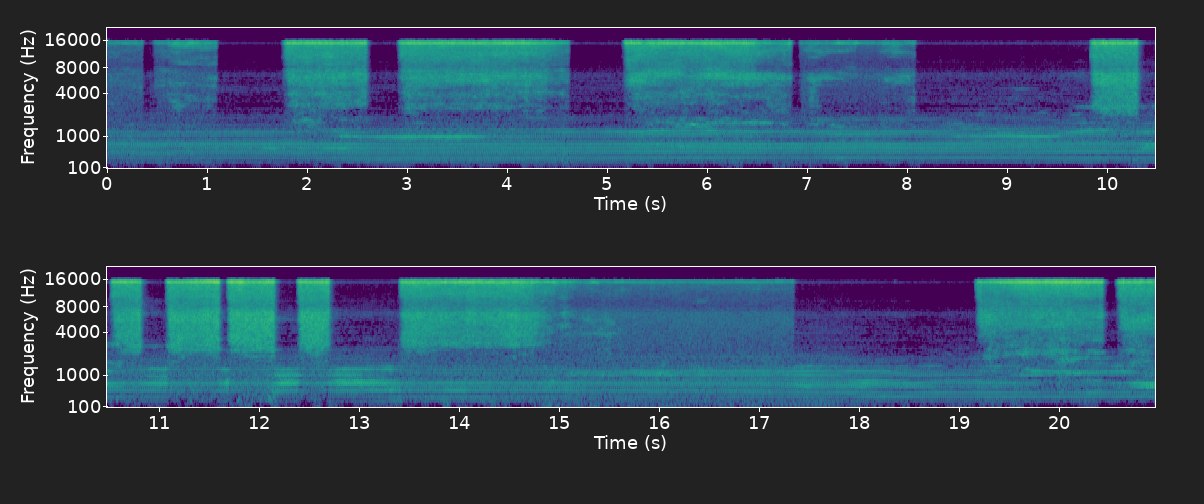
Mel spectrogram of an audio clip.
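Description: An air compressor hums steadily.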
